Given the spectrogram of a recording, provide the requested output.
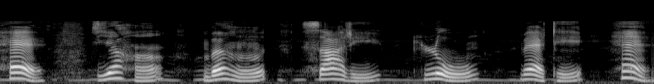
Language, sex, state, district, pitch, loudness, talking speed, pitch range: Hindi, female, Chhattisgarh, Raipur, 200 Hz, -17 LUFS, 65 wpm, 180-235 Hz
